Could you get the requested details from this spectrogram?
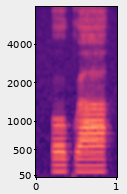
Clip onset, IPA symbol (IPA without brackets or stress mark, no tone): o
